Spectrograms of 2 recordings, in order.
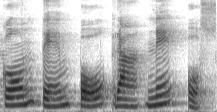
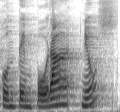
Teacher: Observen al final que hay un encuentro de vocal fuerte y fuerte que no hace diptongo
